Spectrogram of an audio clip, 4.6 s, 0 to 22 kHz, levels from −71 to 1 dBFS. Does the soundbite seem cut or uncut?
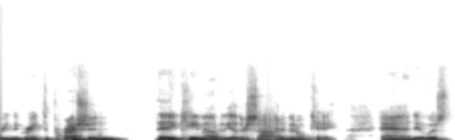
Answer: uncut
